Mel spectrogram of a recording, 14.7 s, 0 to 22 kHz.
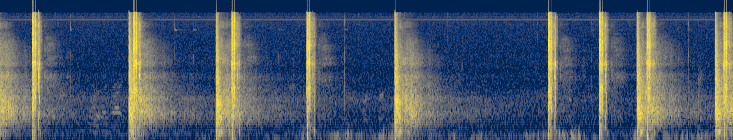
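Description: Gunshots from a suppressed 9mm AR-style carbine (Rock River Arms LAR9 with a Gemtech Trinity silencer), fired one shot at a time at an uneven pace. There are about a dozen sharp cracks, some in quick pairs, each with a short echoing tail.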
